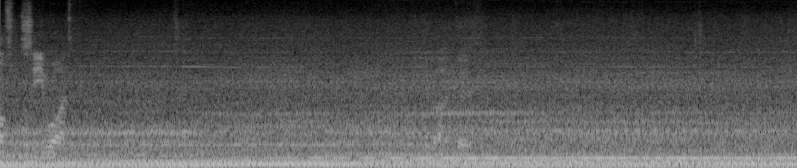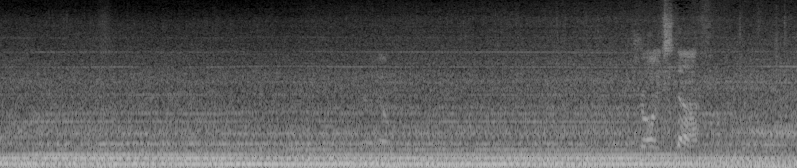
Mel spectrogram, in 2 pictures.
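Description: A tractor engine runs steadily in gear as it sets off mowing a dry second-cut field, a constant mid-pitched drone close by with no talking.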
